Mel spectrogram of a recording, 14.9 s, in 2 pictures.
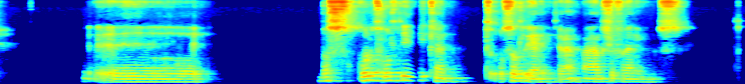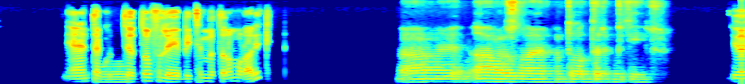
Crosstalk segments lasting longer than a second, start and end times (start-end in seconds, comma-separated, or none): none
